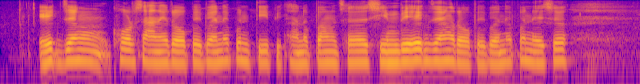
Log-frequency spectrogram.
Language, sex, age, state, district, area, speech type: Nepali, female, 60+, West Bengal, Kalimpong, rural, spontaneous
